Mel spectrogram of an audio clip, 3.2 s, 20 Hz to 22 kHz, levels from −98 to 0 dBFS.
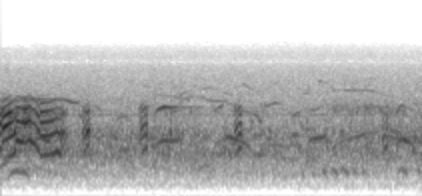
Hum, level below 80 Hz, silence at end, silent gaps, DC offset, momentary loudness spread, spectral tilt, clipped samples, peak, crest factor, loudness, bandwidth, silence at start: none; under -90 dBFS; 0 s; none; under 0.1%; 15 LU; 2 dB/octave; under 0.1%; -6 dBFS; 20 dB; -26 LUFS; 8.6 kHz; 0 s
